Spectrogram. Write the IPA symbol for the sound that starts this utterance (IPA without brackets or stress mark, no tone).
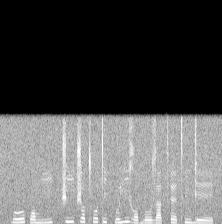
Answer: ɓ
